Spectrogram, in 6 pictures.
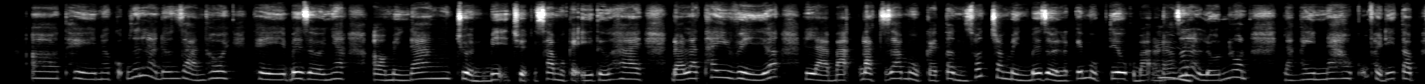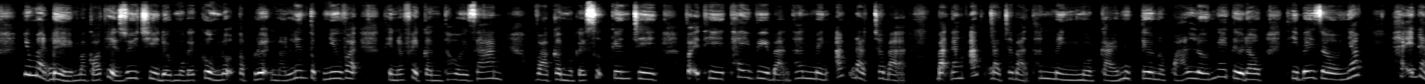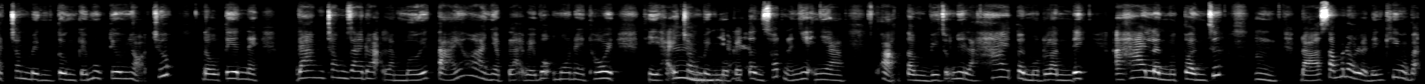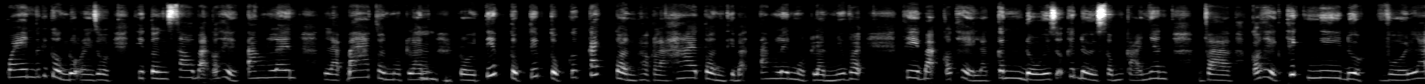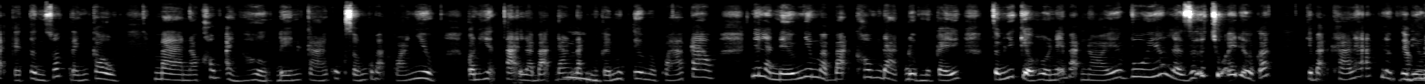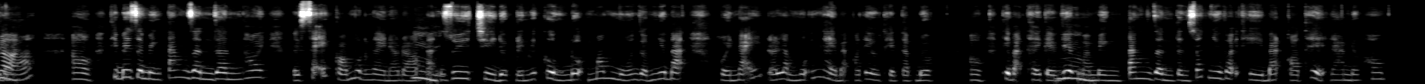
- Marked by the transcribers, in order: tapping; "đều" said as "thều"
- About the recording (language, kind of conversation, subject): Vietnamese, advice, Làm sao để xây dựng và duy trì thói quen tốt một cách bền vững trong thời gian dài?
